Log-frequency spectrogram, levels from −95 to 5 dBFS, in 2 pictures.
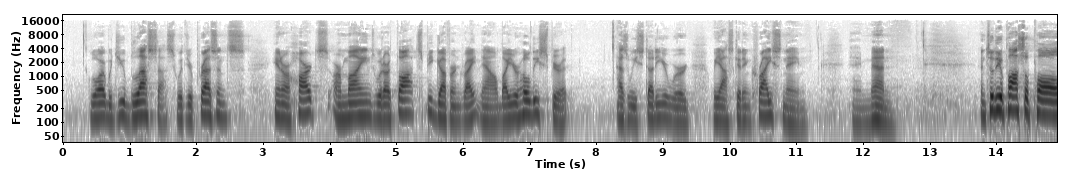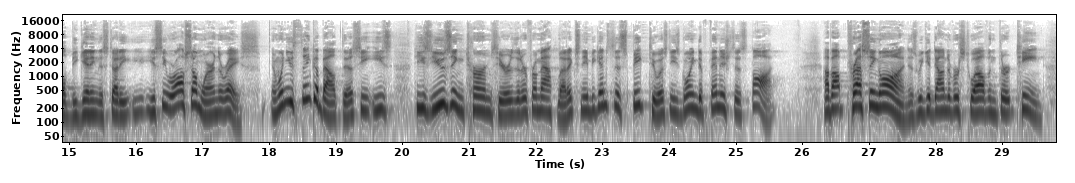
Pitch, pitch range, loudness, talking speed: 150 Hz, 125-175 Hz, -20 LUFS, 190 wpm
